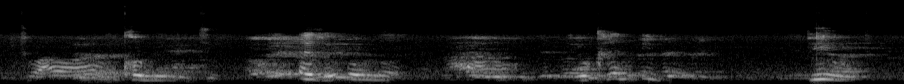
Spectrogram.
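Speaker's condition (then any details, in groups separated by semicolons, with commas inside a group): Cerebral palsy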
